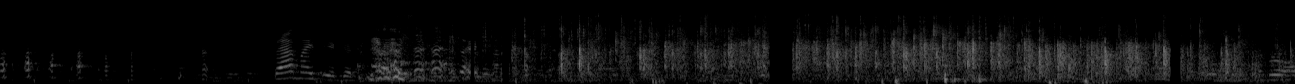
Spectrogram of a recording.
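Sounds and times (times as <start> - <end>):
audience applauding: 4.4 - 12.9.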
